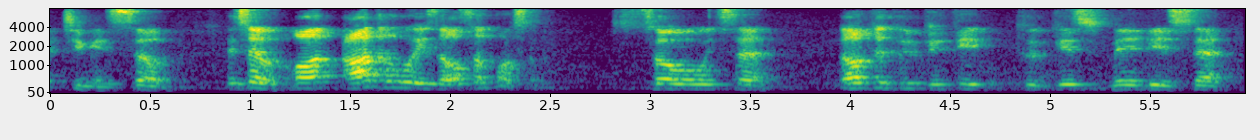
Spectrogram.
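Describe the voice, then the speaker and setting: A man's voice: a little high, sharp tone. Man heard from afar in an echoey hall. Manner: halting, many restarts while explaining word forms. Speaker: conference discussant. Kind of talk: academic Q&A discussion. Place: lecture hall. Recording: echoey room, distant mic, faint noise.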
